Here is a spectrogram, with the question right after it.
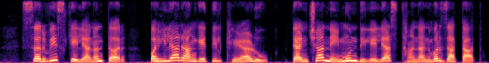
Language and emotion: Marathi, neutral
